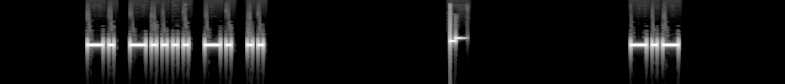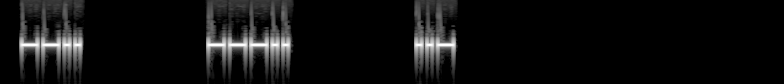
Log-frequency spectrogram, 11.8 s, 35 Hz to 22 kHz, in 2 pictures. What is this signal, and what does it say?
Morse code, heard as a keyed tone, about 30 wpm, spaced as for 13 wpm, 700 Hz. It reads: N6NI KZ8U
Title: USA Call Signs - 4 Characters - 8x Character Spacing - 30wpm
